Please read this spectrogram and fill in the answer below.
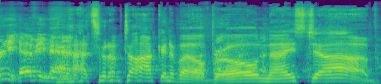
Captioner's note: voiceover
